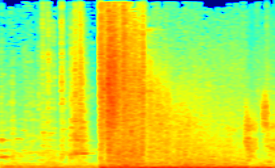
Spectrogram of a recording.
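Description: A shell explodes with a loud blast.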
